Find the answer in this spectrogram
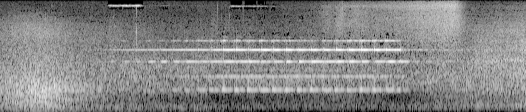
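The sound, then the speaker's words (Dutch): The last train pulls into a deserted station lit with LED spots in Beervelde with a broad, steady rumble, and high metallic brake squeals ring out for several seconds as it slows. No one speaks. “De laatste trein komt aan in Beervelde.”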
